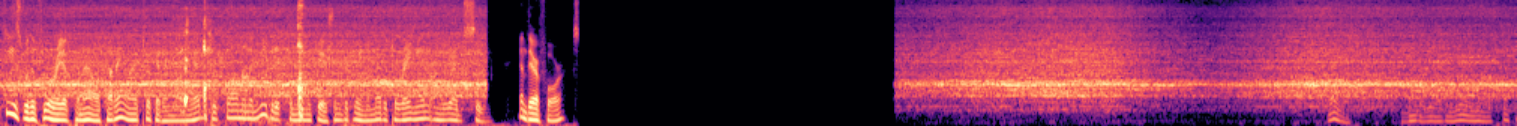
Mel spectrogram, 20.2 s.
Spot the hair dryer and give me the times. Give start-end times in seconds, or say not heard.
0.0-6.5, 11.9-20.1.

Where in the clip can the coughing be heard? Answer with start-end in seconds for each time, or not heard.
2.3-4.1.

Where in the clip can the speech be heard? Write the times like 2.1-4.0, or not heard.
0.0-7.7, 17.6-18.1, 18.6-20.1.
